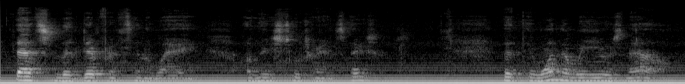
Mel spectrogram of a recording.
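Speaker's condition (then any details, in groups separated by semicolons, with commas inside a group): ALS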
